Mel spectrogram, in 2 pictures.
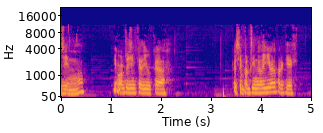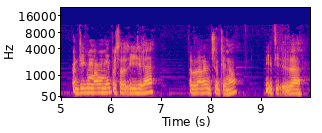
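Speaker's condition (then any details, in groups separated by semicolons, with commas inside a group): Duchenne muscular dystrophy; progressive loss of strength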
